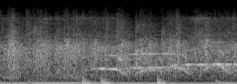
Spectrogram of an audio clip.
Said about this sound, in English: As you guys already know, and probably can see for the ones who have been here on our YouTube channel for a pretty long time, we've reached 10,000 subscribers. Yay! See my applause.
